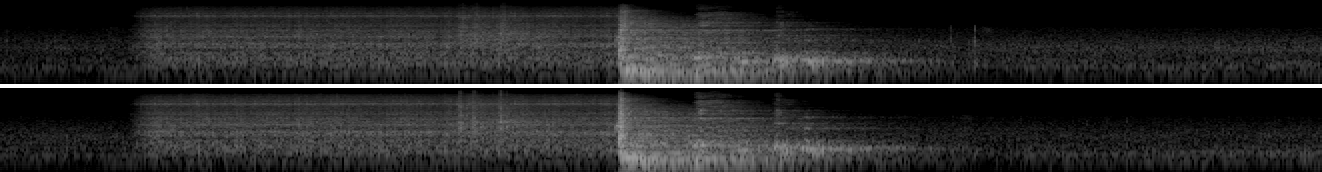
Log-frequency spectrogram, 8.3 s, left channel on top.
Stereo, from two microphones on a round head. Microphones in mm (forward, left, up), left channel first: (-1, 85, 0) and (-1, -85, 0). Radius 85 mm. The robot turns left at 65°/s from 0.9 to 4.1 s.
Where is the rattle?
30° right (ahead or behind), 3.5 m; by 4.0 s 70° right (ahead or behind), 3.5 m.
